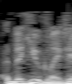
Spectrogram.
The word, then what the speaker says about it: The Hughleys: Hughley's. Is that how you pronounce it? – The Hughleys, yes.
